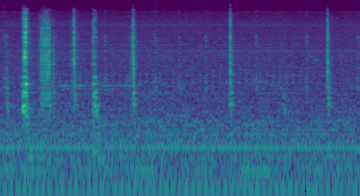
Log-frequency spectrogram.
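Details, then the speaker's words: ASTAR DVD player laser sled sticking on a dry mechanism, no disc loaded; on power-up the moving sled gives uneven sharp ticking clicks, so the noise is the sled, not the disc; a limit switch is likely not being made; later oiled. "but if I actually go and move this gear so there's some sort of limit switch that is not being made and you can hear when I spin that that's what the noise is so it's not the disk itself"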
